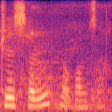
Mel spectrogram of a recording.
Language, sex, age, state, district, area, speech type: Nepali, female, 30-45, West Bengal, Darjeeling, rural, spontaneous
